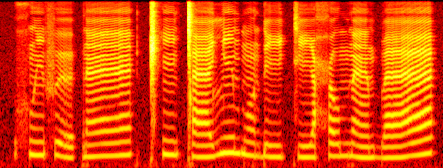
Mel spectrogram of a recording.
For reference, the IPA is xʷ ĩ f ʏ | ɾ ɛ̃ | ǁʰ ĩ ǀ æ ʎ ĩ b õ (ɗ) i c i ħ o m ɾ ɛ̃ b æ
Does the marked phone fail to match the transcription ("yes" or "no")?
no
